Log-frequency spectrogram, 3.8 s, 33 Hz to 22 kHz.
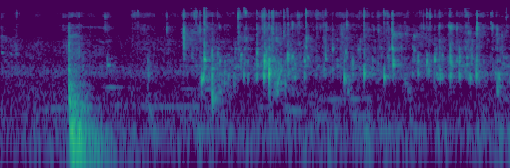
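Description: Water from a 3D printed hydroponic tower planted with strawberries, heard as one loud splash and then a run of small, close drips and trickles.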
